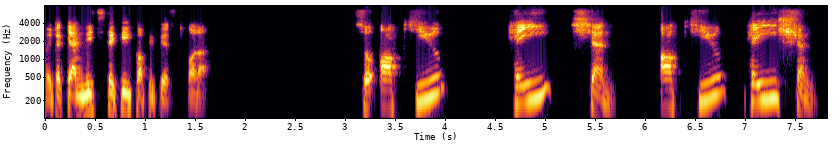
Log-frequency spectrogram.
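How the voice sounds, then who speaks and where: A male English teacher running a class, drilling pronunciation and repeating words slowly while mixing English into his casual talk. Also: fairly high pitch, a bit bright, no echo, highs cut off. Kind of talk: online class lesson.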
